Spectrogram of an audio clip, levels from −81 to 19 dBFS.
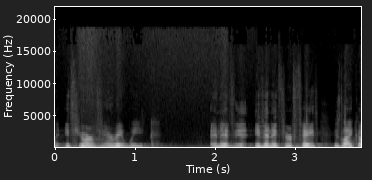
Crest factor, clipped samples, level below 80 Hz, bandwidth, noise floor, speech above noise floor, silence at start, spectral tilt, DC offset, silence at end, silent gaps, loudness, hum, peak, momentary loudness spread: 16 dB; under 0.1%; -58 dBFS; 19 kHz; -53 dBFS; 35 dB; 0 s; -8 dB/octave; under 0.1%; 0 s; none; -18 LUFS; none; -2 dBFS; 12 LU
